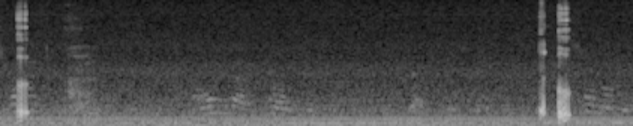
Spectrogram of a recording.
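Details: Person who woke up with hiccups: brief sharp hiccup bursts, one at the start and a close pair near the end, over a steady room hum; hiccups.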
